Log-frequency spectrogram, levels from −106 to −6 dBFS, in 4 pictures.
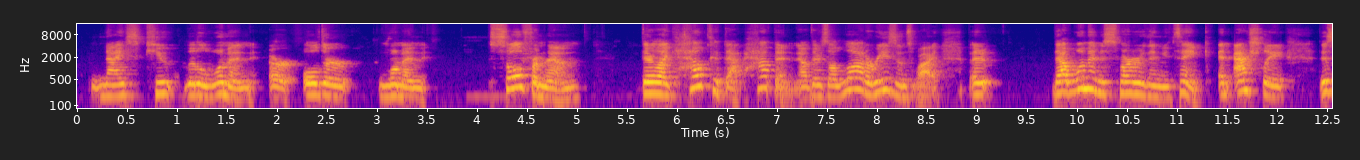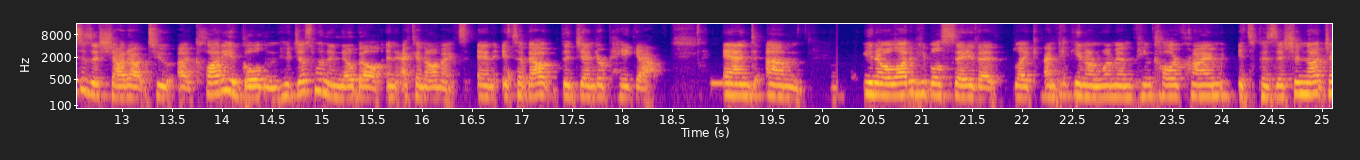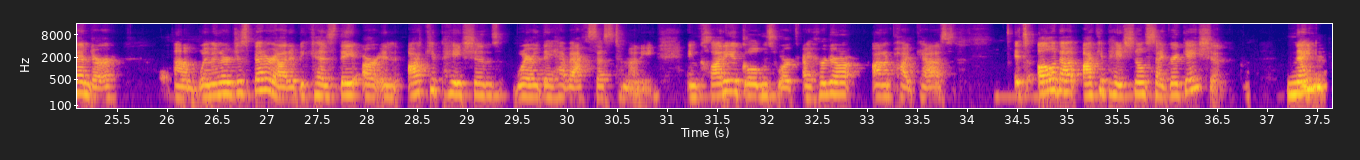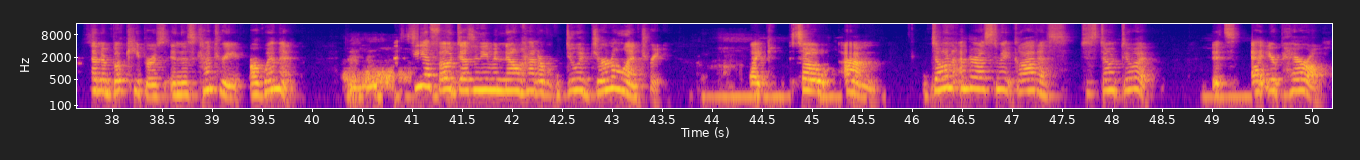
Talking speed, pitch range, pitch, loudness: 175 wpm, 175-245 Hz, 195 Hz, -23 LUFS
